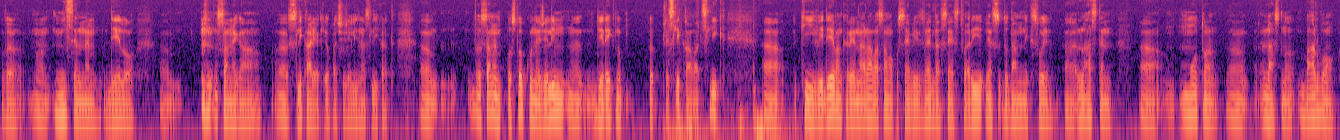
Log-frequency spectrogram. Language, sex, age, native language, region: Slovenian, male, 50-59, Slovenian, Drava region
